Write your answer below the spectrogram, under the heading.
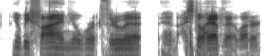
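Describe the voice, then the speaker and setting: Talking at a very fast pace with an American accent, a man has a very deep, low pitch and a bright, sharp tone in a dry, close sound with no echo. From western New York. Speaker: science teacher and coach. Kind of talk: interview conversation. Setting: podcast recording.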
